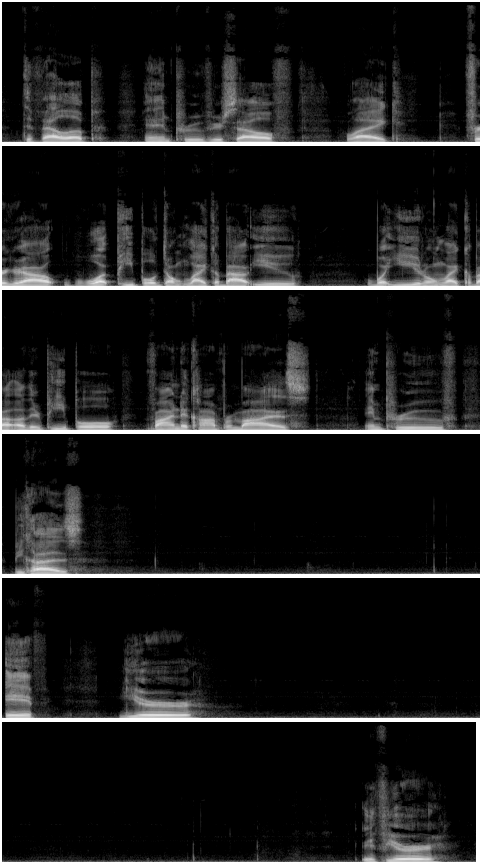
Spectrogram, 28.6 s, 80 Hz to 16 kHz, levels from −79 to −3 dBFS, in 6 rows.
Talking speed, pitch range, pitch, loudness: 60 wpm, 95-105 Hz, 100 Hz, -20 LUFS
